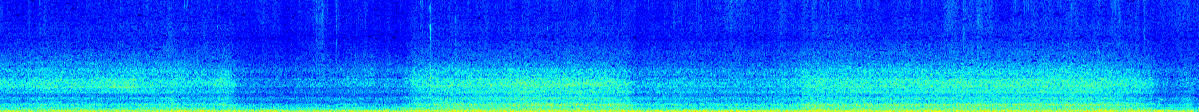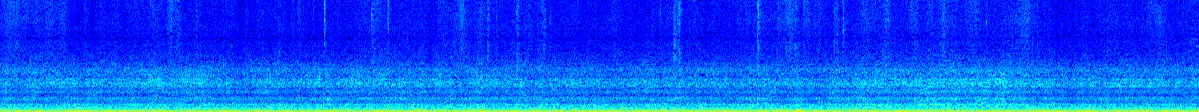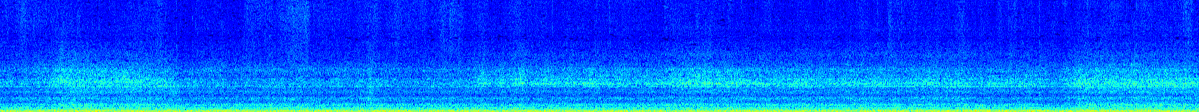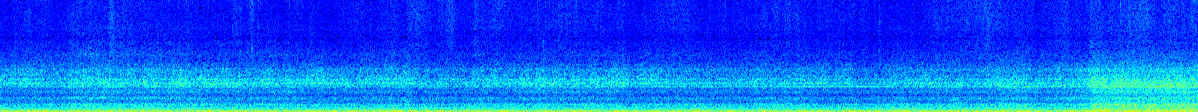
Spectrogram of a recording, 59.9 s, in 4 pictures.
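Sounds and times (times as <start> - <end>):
train cabin rumble: 0.0 - 59.9
tunnel roar: 0.0 - 59.9.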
